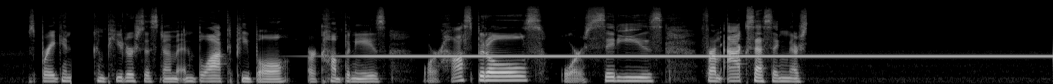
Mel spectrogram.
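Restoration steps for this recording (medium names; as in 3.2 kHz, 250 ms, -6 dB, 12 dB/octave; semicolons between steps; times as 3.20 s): band-stop 1.4 kHz, Q 30; room tone fill 0.71–0.94 s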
